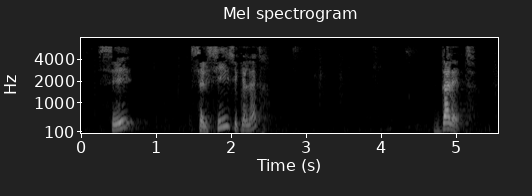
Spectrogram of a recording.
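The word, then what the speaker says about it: דלת: celle-ci c'est quelle lettre dallette le dallette est également concerné par ce phénomène s'il a un point dedans il est prononcé de façon occlusive de si il n'a pas de point dedans et avec éventuellement un RAF au-dessus il est prononcé de façon fréative alors ça donne quoi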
